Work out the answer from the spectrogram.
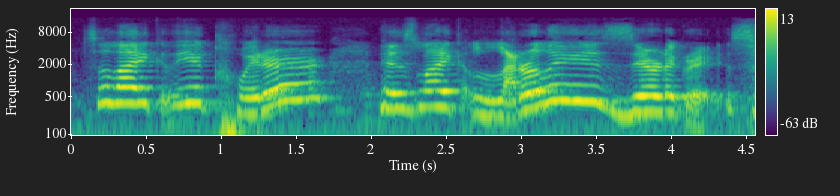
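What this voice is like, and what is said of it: Valley girl voice. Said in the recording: “my impression of a valley girl that's into geography... valley girl into geography”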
